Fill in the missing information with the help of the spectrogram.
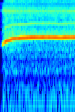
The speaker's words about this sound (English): That was better than what I put out there earlier. Still not a great whistle. That was not good. Sounds like a tiny steamboat.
